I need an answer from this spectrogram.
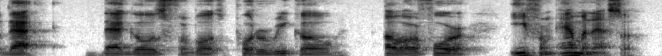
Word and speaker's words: Puerto Rico: Uh Puerto Rico, right?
